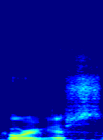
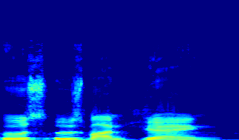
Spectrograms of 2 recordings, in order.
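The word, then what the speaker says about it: Ousmane Dieng: It's not Gorgas. How do you say his name? Usman Jang.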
